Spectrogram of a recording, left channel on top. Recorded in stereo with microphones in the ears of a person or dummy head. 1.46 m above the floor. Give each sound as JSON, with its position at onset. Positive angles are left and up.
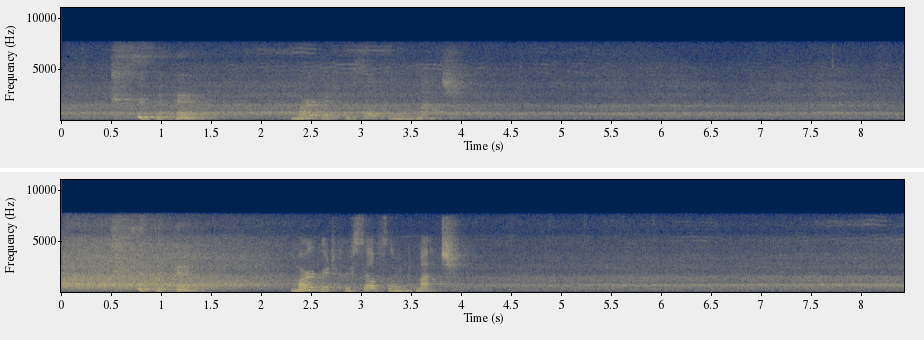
{"t": 0.5, "sound": "laughter", "side_deg": -20, "distance_m": 1.0}
{"t": 2.3, "sound": "a woman speaking", "side_deg": -40, "distance_m": 0.7}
